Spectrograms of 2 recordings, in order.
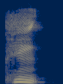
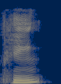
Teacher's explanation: So you kind of hear that ng, like that N kind of stretches out like the ng in pink.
